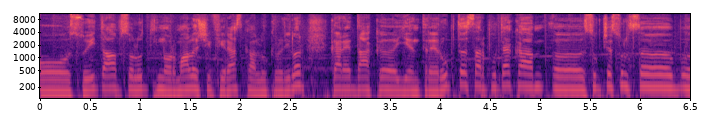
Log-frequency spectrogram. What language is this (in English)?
Romanian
